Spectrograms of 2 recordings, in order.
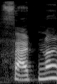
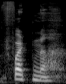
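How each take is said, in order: First: The first vowel is a longer 'ai' sound. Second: The first vowel is a short 'a' sound. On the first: The speaker calls it wrong. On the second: The speaker calls it right.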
